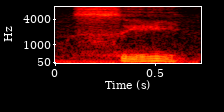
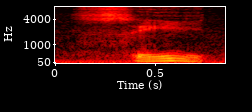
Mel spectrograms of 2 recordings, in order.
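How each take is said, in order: The two takes are said the same way.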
